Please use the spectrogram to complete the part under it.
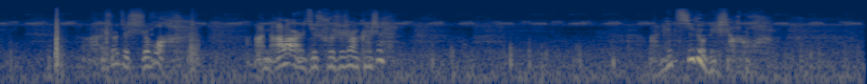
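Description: A man speaks in a low, tense voice nearby.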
